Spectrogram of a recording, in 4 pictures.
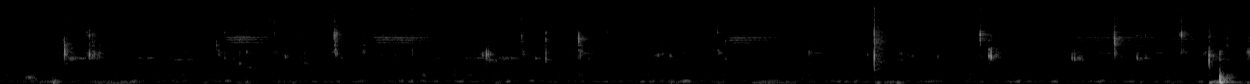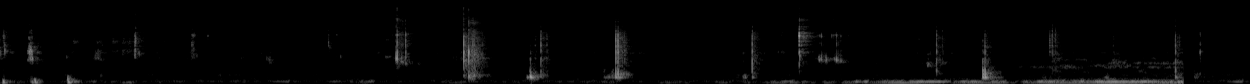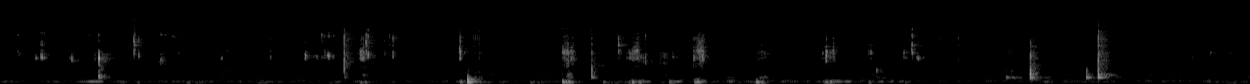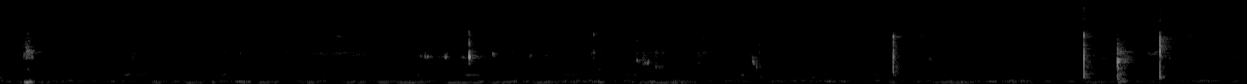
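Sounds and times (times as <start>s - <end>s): low steady hum: 0.0s - 49.9s
person chewing with mouth smacks: 20.0s - 23.2s, 27.6s - 29.0s, 30.6s - 34.4s.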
